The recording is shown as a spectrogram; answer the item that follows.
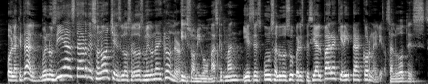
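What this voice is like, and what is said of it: Dramatic narrator voice. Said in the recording (Spanish): “voz de narrador ... hablando con la voz de narrador”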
